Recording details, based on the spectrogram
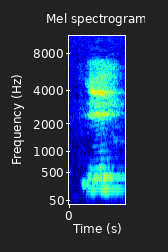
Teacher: जो संवृत होते हैं ये वो स्वर होते हैं जिसमें मुंह बहुत कम खुलता है, ना के बराबर।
